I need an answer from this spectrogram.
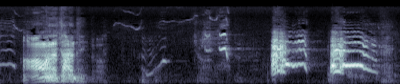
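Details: Small pet dog barking at a fish it is tearing apart: a rough, noisy bark burst, a pause, then two short, tonal, yelping barks near the end, indoors with little background noise.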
